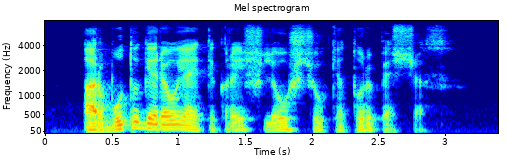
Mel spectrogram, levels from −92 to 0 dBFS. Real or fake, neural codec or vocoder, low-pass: real; none; 7.2 kHz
